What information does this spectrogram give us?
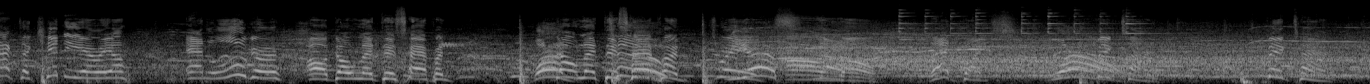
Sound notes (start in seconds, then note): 4.4 whistle blowing; 8.9 bell dinging; 11.9 crowd booing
